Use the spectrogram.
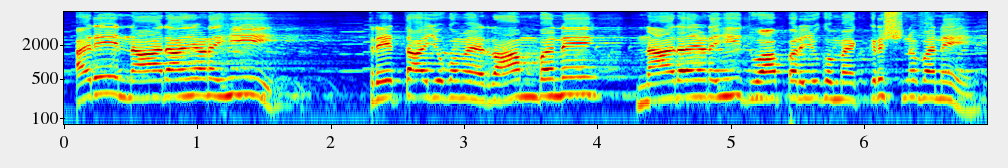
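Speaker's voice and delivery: normal talking voice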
